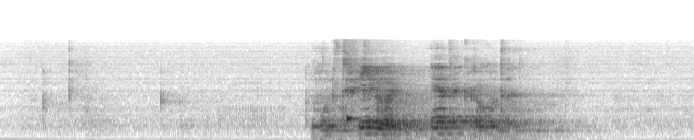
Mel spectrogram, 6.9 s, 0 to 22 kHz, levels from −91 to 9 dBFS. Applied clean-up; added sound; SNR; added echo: none; Cowbell; 4 dB; reverberation time 1.2 s.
